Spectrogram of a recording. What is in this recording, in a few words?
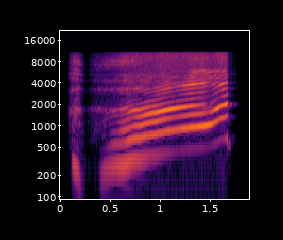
Vox Casting jp; kingsraid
